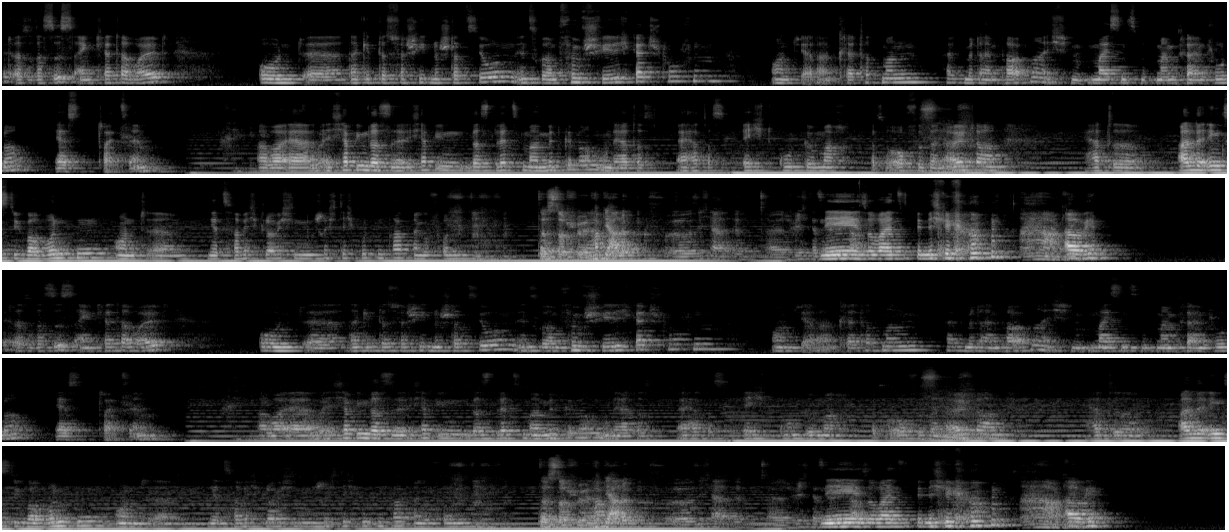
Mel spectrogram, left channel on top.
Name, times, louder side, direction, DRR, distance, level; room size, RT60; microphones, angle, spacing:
voice 1, 0.0-1.9 2.6-7.2 7.7-12.5 12.8-13.0 13.3-13.8 14.8-18.7 19.0-22.5 23.1-23.7 24.0-29.2 30.3-30.5 32.4-35.4, left 2 dB, 40° left, 7 dB, 0.4 m, -27 dB
voice 2, 13.4-13.8 14.4-14.6 15.3-15.5 21.4-22.2 28.9-29.5 29.9-32.9 34.7-35.2, left 1 dB, 70° left, -3 dB, 1.1 m, -31 dB
sound 1, 14.1-32.3, right 1 dB, 55° right, 0.5 m, -29 dB
3.1 x 2.3 x 4.0 m, 0.63 s
head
